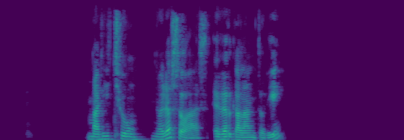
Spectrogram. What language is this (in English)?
Basque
